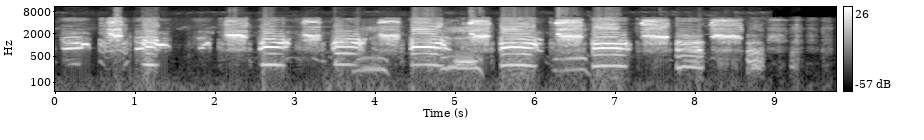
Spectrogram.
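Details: Donkey. A donkey gives a drawn-out bray, a rapid series of loud, rasping hee-haw notes. Higher squealing notes alternate with deeper groaning ones, about one each second, until the bray tails off.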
